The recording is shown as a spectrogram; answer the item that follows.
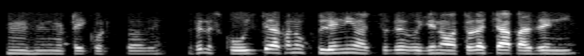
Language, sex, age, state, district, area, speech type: Bengali, male, 18-30, West Bengal, Nadia, rural, conversation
